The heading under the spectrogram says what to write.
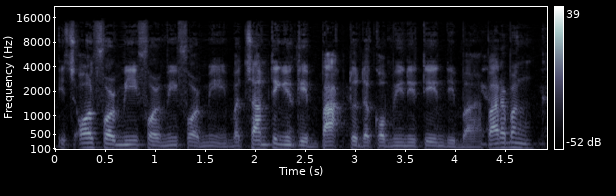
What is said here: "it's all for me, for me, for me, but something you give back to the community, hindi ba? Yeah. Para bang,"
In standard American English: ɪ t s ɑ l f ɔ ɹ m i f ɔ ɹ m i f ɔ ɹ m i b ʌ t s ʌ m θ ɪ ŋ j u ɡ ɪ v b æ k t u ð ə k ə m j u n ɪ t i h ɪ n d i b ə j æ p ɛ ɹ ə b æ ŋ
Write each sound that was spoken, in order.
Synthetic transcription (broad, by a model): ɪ t s ɑ l f ɔ ɹ m i f ɔ ɹ m i f ɔ ɹ m i b ʌ t s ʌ m t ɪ ŋ j u ɡ ɪ v b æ k t u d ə k ə m j u n ɪ t i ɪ n d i b ə p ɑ ɹ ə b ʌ ŋ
